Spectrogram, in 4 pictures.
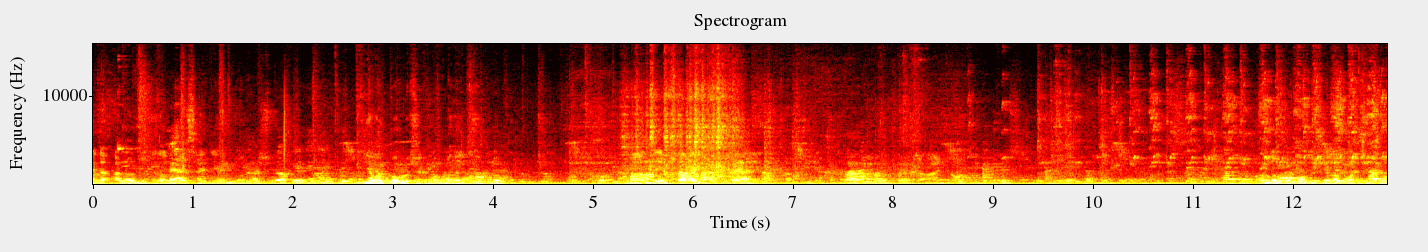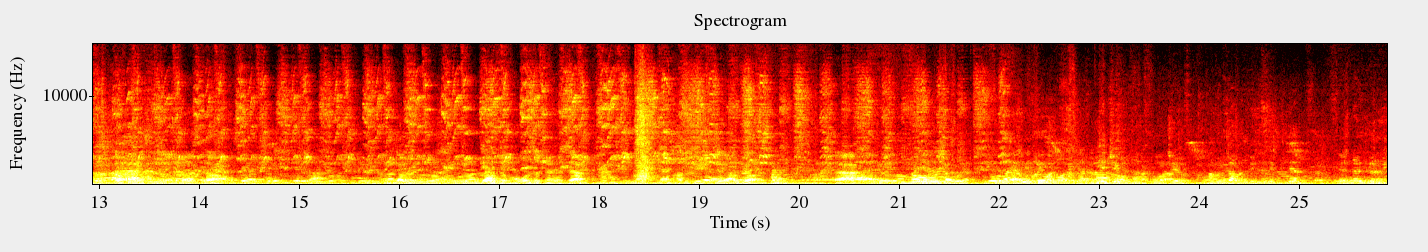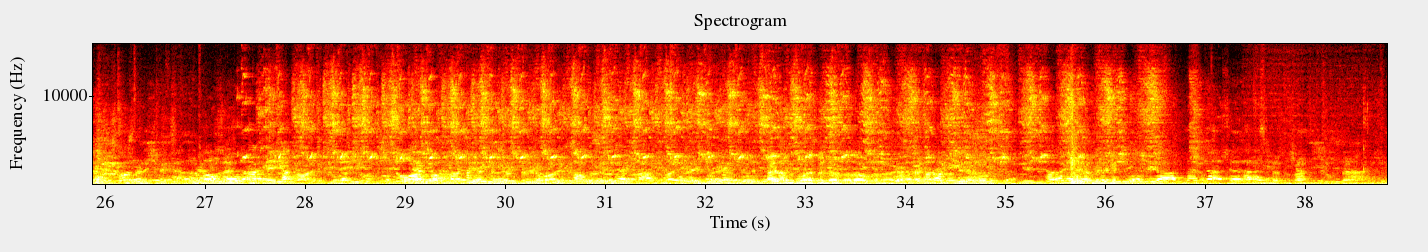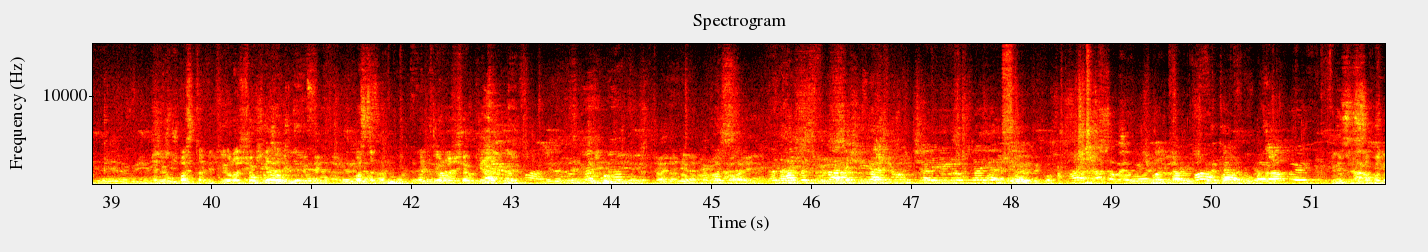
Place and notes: {"title": "Pjazza Indipendenza, Victoria, Malta - street cafe ambience", "date": "2017-04-04 16:35:00", "latitude": "36.04", "longitude": "14.24", "altitude": "109", "timezone": "Europe/Malta"}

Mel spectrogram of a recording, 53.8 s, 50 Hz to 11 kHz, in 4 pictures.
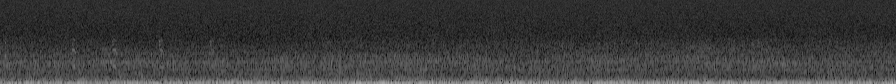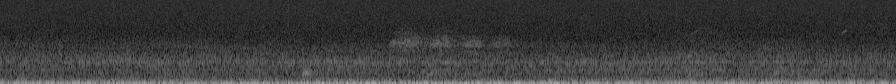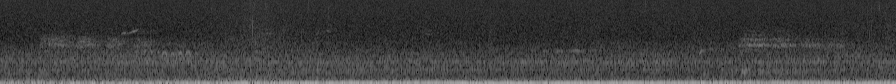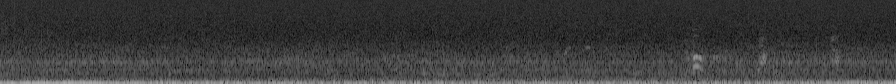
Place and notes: {"title": "Orgerus, France - Orgerus open air", "date": "2021-12-25 19:07:00", "latitude": "48.83", "longitude": "1.69", "altitude": "131", "timezone": "Europe/Paris"}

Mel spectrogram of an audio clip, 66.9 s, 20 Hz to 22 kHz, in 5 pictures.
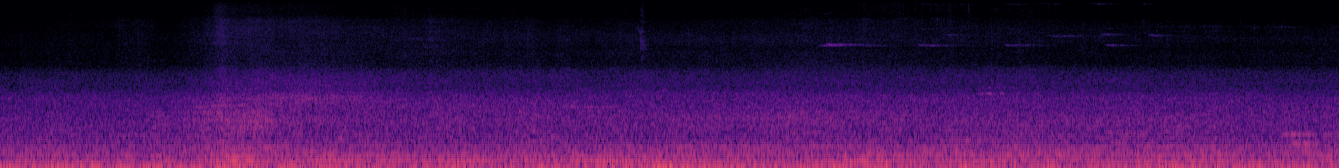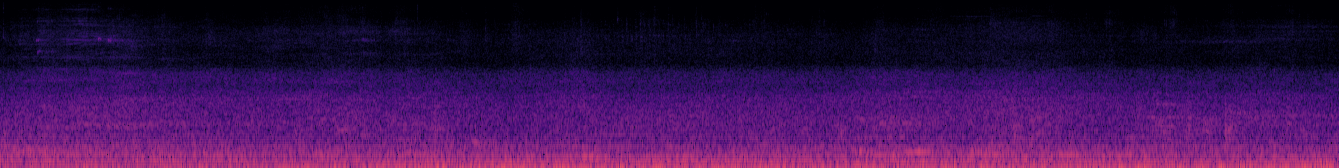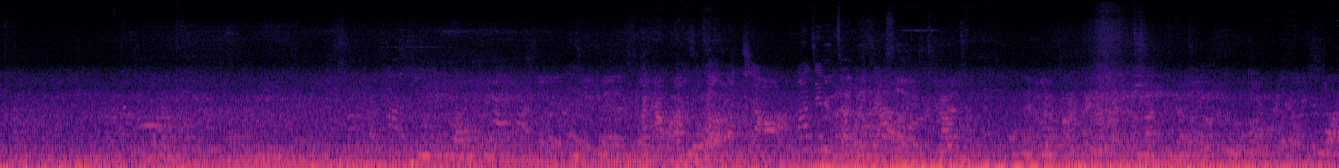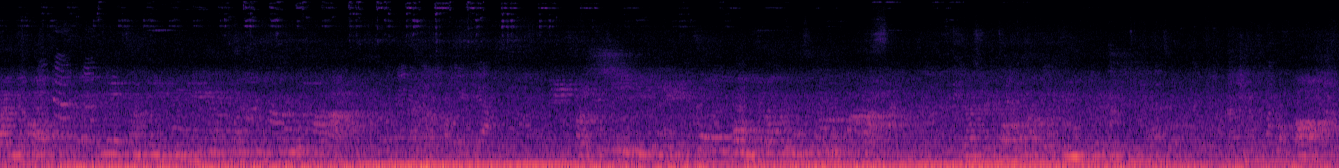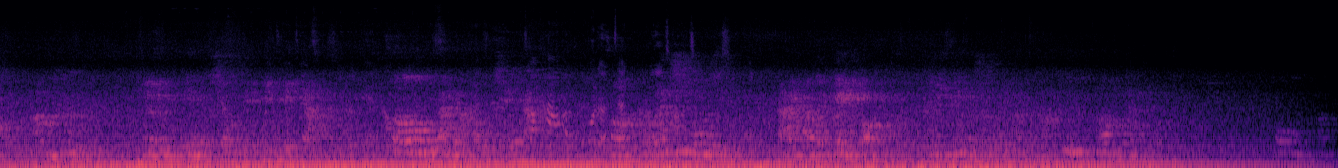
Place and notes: {"title": "Nanjing W. Rd., Datong Dist. - Walking on the road", "date": "2014-02-28 14:05:00", "description": "Traffic Sound, Sunny weather, Pedestrian, Various shops voices\nPlease turn up the volume a little\nBinaural recordings, Sony PCM D100 + Soundman OKM II", "latitude": "25.05", "longitude": "121.51", "timezone": "Asia/Taipei"}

